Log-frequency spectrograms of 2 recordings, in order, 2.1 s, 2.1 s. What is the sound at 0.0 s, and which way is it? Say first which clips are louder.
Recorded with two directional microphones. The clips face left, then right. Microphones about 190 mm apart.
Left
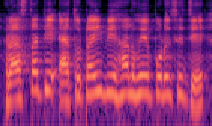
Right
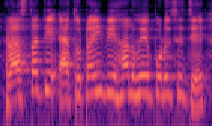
Speech: left 4 dB; 30° left (ahead or behind).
